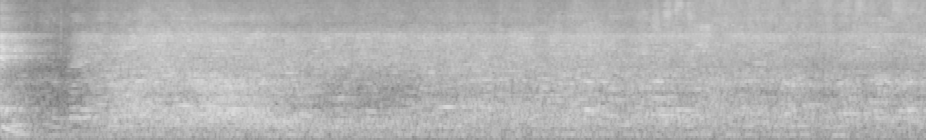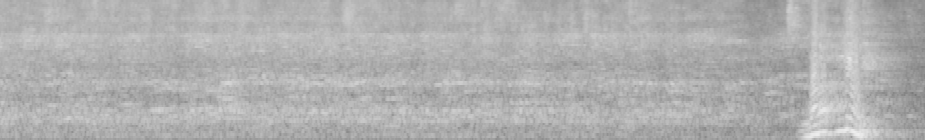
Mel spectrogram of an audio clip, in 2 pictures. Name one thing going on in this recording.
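A large audience murmurs and chatters in a big hall.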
